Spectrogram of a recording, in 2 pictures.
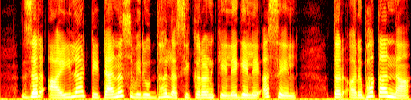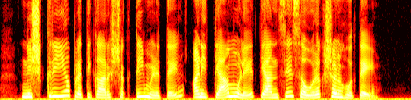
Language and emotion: Marathi, neutral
